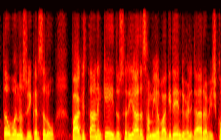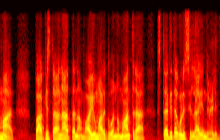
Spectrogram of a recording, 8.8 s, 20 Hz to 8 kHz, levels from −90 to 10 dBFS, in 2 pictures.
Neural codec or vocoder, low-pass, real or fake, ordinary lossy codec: codec, 16 kHz, about 1 kbps, DyCAST, with the encoder's durations; 7.2 kHz; fake; none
